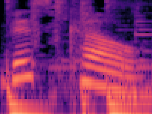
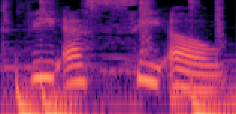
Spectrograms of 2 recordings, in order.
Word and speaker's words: VSCO: answers from us indeed vsco pronounced visco not vsco is an app for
